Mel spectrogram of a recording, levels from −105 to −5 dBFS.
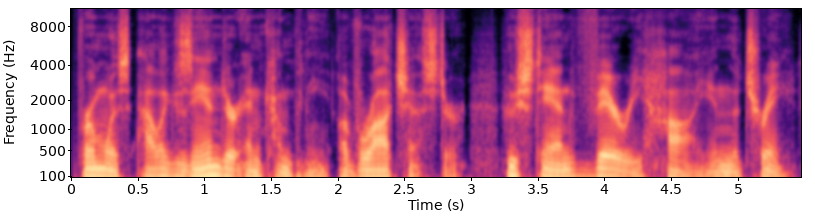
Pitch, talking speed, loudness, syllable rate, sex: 90 Hz, 165 wpm, -19 LUFS, 4.8 syllables/s, male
